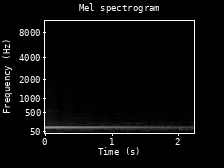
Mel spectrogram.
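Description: A low marimba note, struck just before, ringing on as one steady tone and fading away evenly until it is almost gone near the end.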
